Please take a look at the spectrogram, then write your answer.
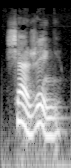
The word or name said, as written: kärring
